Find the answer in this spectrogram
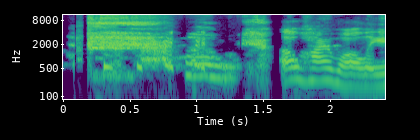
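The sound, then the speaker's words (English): A loud, shrill cat yowl bursts out for under a second, then a person starts talking right after it. “Sorry, that's my cat screaming.”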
